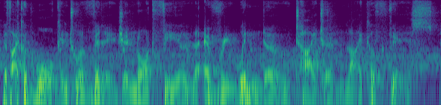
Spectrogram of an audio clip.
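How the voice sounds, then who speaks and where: A man playing Frankenstein's monster, a bitter, grieving, philosophical creature, in an audio drama with slow, brooding, gravelly speech. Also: big pitch swings, music in the background, heavily acted. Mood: wounded, yearning. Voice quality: deep, gravelly. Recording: clearly noisy background ambience.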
